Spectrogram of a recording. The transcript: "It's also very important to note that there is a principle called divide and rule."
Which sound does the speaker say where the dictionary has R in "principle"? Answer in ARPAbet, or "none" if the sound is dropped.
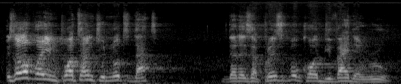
R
